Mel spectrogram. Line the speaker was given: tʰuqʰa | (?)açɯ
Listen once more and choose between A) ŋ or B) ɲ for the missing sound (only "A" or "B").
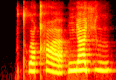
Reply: B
